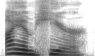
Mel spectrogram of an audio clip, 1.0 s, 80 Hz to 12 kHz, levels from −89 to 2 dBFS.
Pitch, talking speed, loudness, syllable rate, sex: 200 Hz, 190 wpm, -17 LUFS, 5.0 syllables/s, female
